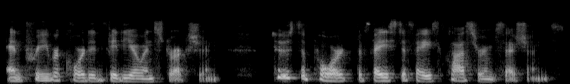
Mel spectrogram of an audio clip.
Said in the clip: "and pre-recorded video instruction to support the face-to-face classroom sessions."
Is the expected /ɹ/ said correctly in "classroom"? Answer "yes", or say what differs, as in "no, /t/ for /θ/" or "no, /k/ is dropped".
yes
